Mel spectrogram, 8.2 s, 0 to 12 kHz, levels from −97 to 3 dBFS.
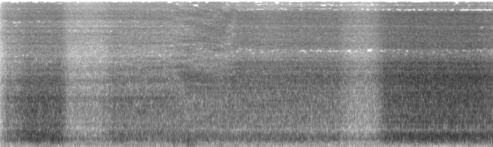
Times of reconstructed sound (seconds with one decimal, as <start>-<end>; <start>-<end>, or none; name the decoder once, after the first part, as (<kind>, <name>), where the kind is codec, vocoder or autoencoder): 0.0-4.3 (vocoder, Vocos); 5.1-5.7; 7.2-8.2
